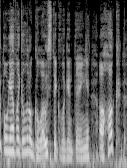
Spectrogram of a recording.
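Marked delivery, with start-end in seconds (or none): none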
